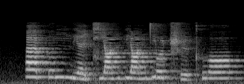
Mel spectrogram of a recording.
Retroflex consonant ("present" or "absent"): present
